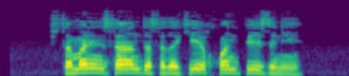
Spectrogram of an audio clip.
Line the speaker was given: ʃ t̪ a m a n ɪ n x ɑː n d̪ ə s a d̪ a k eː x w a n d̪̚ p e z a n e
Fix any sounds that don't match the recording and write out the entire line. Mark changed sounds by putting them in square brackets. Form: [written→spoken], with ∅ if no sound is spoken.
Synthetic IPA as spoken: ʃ t̪ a m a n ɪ n [x→s] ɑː n d̪ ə s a d̪ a k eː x w a n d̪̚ p e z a n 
